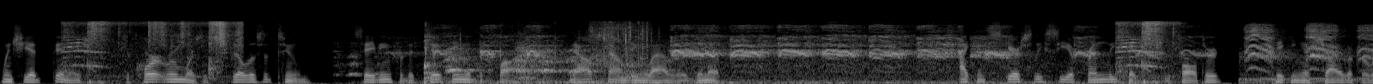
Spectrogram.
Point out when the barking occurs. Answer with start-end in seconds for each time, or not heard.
3.4-6.8.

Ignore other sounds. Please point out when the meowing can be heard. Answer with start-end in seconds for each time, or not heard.
0.6-2.5, 11.2-11.8.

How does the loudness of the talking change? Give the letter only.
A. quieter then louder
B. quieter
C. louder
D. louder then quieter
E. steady
E.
